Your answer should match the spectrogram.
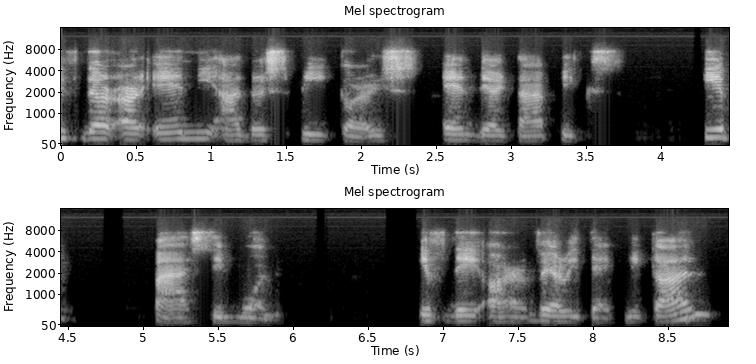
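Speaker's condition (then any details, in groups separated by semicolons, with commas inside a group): No condition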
